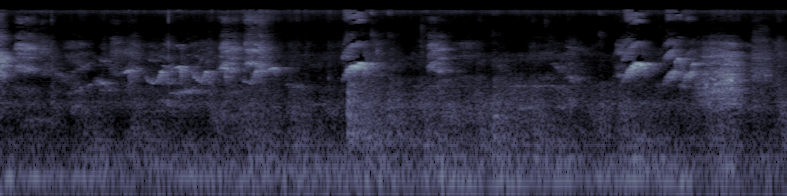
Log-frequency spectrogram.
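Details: Pet quaker parrot (monk parakeet) making noises: soft scratchy chirps and murmured chatter broken by a few sharper squawks, with a low hum in the room.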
